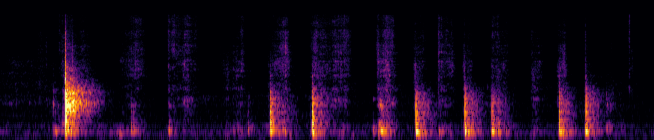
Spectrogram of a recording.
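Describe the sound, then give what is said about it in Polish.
A utensil clinks and knocks against a bowl as flour and breadcrumbs are mixed together. The hits are many, irregular and fairly quiet, with sharp, brief contacts and no talk. “tutaj daję tylko mąkę i bułkę tartą, także ja to razem wymieszam, bułkę tartą i mąkę.”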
